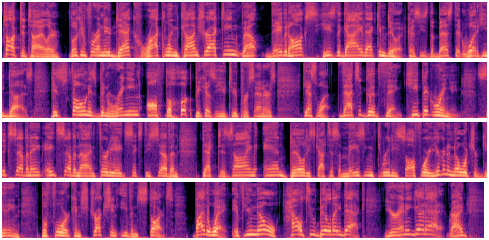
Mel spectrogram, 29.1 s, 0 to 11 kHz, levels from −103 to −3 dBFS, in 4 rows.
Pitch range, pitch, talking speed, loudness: 150-195 Hz, 175 Hz, 185 wpm, -25 LUFS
